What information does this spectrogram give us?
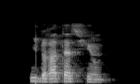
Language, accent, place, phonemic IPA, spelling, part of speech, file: French, France, Lyon, /i.dʁa.ta.sjɔ̃/, hydratation, noun, LL-Q150 (fra)-hydratation.wav
- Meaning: hydration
